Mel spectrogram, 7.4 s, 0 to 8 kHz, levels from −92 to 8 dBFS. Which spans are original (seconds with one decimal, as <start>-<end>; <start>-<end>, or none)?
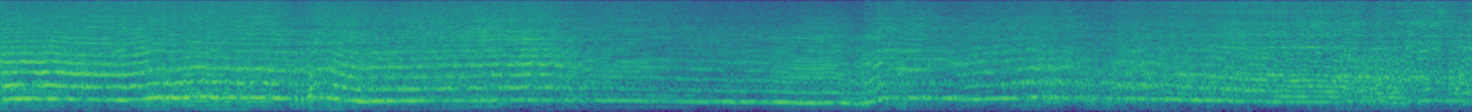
6.3-7.4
